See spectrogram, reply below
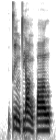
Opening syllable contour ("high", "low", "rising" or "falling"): falling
